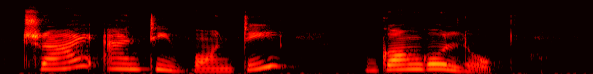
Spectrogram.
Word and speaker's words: Triantiwontigongolope: end he once again asked the reader to pronounce the name try antibondi gongolope thank you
